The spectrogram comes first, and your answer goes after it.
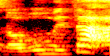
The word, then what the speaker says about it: Nabamita: So bachos, my name is Nabamita. As you all can see, Nabamita Ma'am. Yes, Nabamita, since I'm a Bengali, so you pronounce it as Nabamita.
